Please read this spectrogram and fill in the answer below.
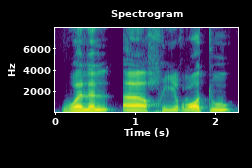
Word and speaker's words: وَلَلْآخِرَةُ: Also, the ra on the word walal akhiratu must be pronounced sufficiently full mouth.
